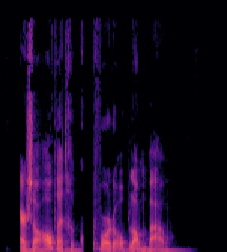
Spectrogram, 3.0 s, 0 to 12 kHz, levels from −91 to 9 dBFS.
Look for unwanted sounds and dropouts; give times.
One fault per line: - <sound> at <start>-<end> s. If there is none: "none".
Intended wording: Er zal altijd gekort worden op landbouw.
- dropout at 1.1-1.2 s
